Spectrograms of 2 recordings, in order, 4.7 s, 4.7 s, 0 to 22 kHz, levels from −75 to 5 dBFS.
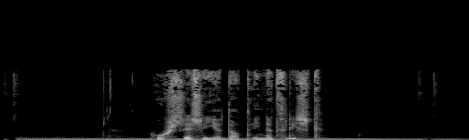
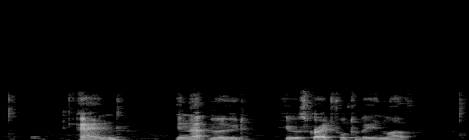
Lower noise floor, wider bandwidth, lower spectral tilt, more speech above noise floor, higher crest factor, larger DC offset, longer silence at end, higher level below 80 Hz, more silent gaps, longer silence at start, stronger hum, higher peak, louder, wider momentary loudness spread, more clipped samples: second, -48 dBFS vs -55 dBFS; first, 11.5 kHz vs 8.2 kHz; about the same, -3.5 dB/octave vs -4.5 dB/octave; second, 25 dB vs 31 dB; second, 20 dB vs 26 dB; neither; about the same, 0.1 s vs 0.05 s; first, -40 dBFS vs -62 dBFS; neither; about the same, 0.15 s vs 0.1 s; first, 60 Hz at -40 dBFS vs none; second, -6 dBFS vs -2 dBFS; about the same, -23 LUFS vs -24 LUFS; first, 24 LU vs 16 LU; neither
